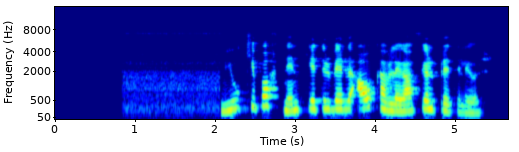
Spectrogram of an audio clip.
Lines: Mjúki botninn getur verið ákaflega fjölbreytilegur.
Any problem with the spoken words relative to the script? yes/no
no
